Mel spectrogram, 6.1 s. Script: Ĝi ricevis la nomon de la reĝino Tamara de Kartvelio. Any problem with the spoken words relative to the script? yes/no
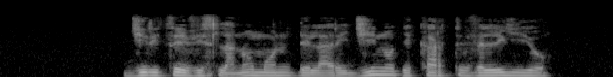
yes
